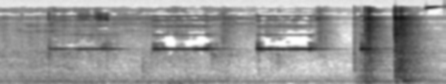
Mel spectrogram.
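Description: Countertop microwave oven beeping three times at the end of its cycle, each beep about half a second long. Near the end comes a sharp clack as the door is pulled open by its handle.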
